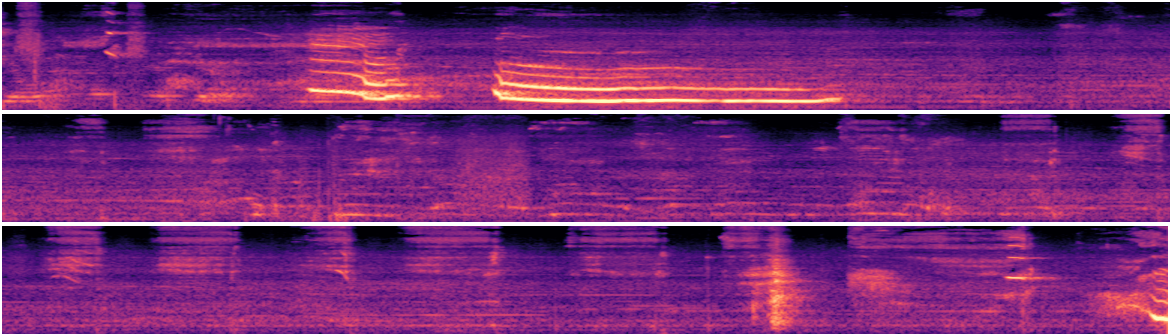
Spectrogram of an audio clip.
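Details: A puppy, said to be sad because his squeaky toy won't stop squeaking, gives a couple of drawn-out, wavering whines and yelps, followed by quieter rustling.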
